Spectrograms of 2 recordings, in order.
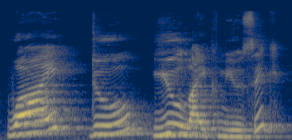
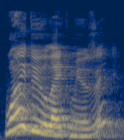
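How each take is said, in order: First: Slow demo. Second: The question rattled off fast; quick repeat. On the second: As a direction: say it again at normal speed, quickly. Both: Shown as a demonstration. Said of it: "If I say".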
